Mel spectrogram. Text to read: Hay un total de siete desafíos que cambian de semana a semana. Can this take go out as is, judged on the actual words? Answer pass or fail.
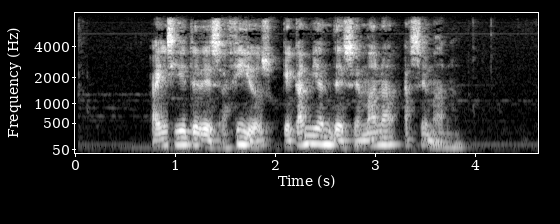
fail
